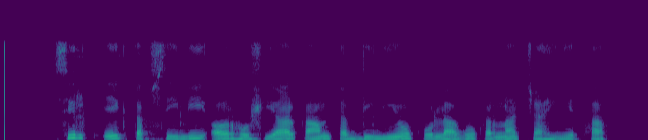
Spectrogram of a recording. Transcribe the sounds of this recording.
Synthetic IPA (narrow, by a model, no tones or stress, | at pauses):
sɪɾfeːkt̪ɐfsiːliʔɔːɾɦoːʃijaːɾkaːmt̪ɐb̚d̪iːlijõkolaːɡukɐɾnat͡ʃaːɦiet̪ʰaː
